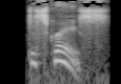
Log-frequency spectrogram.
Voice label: "disgrace", spelling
